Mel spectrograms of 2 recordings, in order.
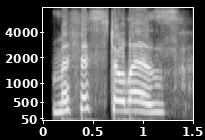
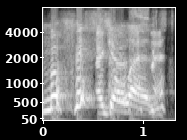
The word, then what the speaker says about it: Mephistopheles: you How are you pronouncing pronouncing it? Mephistoles. What? Mephistopheles.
